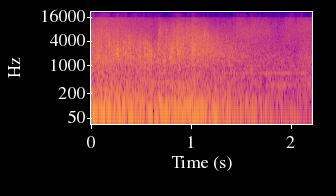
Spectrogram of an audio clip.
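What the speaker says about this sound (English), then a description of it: "The Calliope rocket barrage in takes out Pack 38." A Calliope rocket barrage in Company of Heroes booms as a heavy cluster of explosions, loud at first and then tapering into a rumbling tail over about two seconds.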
